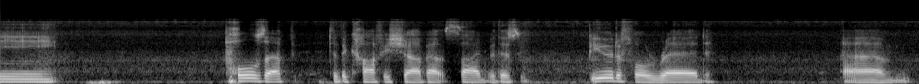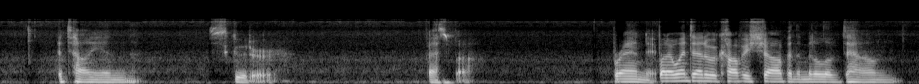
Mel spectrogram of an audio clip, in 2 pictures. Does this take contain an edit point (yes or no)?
yes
